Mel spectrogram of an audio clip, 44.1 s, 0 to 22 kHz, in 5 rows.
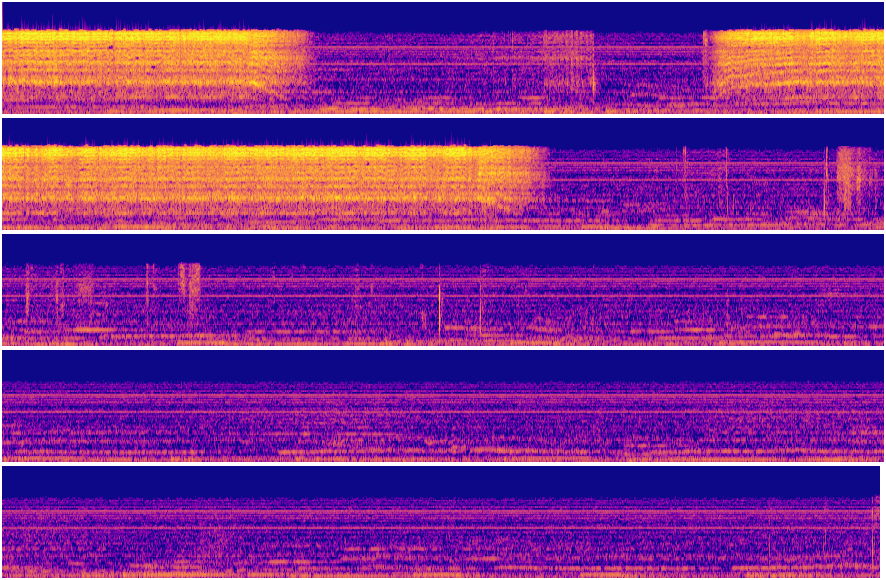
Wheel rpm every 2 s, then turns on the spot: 160, 50, 10, 50, 160, 160, 140, 0, 0, 0, 0, 0, 0, 0, 0, 0, 0, 0, 0, 0, 0, 0.
4-6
